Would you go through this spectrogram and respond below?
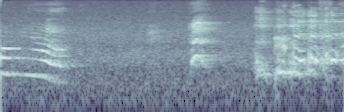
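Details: Young boy with hiccups: short, abrupt, squeaky voiced catches at irregular intervals, mixed with laugh-like sounds, while a child calls to mommy.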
